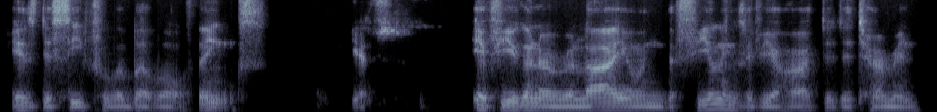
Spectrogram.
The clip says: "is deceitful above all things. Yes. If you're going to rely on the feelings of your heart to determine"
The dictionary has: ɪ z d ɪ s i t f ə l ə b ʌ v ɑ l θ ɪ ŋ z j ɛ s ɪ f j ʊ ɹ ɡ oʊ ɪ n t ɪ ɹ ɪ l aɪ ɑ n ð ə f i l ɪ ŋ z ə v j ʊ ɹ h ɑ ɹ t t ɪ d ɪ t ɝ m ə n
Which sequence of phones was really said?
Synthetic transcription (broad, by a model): ɪ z d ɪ s i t f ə l ə b ʌ v ɑ l θ ɪ ŋ z j ɛ s ɪ f j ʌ ɹ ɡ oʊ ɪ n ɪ ɹ ɪ l aɪ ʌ n ð ə f i l ɪ ŋ z ə v j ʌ ɹ h ɑ ɹ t t ɪ d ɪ t ɝ m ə n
